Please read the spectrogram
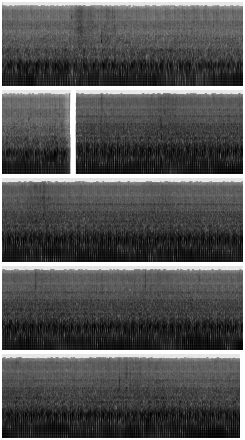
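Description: Outrigger fishing boat's engine running steadily at a constant speed. The sound drops out for an instant about six seconds in, then the engine carries on slightly louder.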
